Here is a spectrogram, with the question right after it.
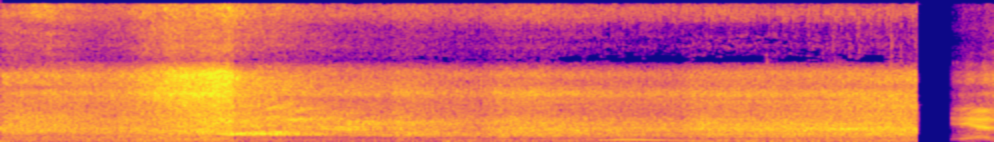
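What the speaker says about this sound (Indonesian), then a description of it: "AKDP, bis Marlin" A Marlin intercity AKDP bus rolls past at close range in Palembang, a broad, steady road roar of engine and tires that holds for several seconds before cutting off abruptly near the end.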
